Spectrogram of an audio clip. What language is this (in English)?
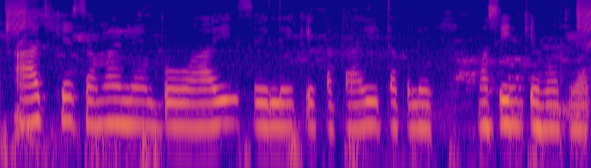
Bhojpuri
